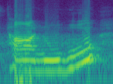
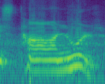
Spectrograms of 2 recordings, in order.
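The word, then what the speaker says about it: स्थाणुः: That R behind sthanu actually means visarga, so you can pronounce it as sthanuhu or you can say sthanur while pronouncing, but it actually means the visarga as per Sandhi.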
